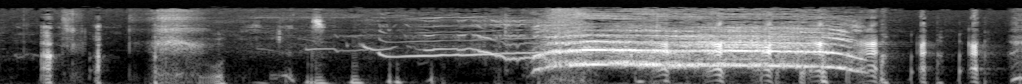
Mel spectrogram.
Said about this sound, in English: Oh, is that the goat again?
